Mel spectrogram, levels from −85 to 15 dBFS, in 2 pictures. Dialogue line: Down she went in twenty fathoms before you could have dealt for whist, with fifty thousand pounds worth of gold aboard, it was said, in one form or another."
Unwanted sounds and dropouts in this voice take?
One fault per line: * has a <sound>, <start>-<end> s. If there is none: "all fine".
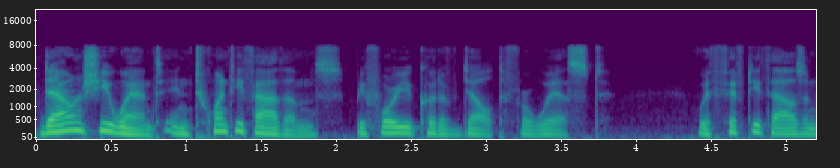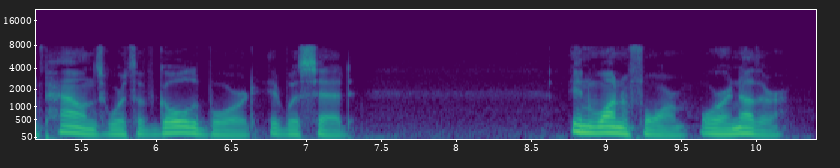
all fine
